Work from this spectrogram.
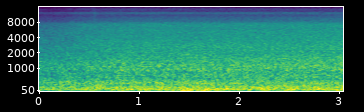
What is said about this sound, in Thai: ตรงเนี้ยเล็ก ๆ เป็นน้ำตก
